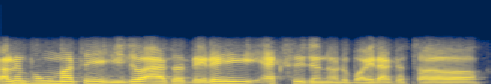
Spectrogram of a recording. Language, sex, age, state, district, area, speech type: Nepali, male, 60+, West Bengal, Kalimpong, rural, conversation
